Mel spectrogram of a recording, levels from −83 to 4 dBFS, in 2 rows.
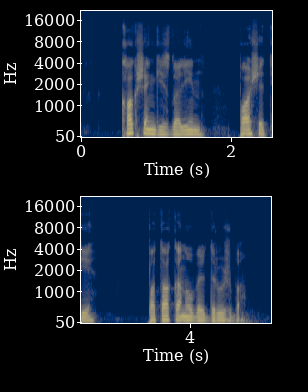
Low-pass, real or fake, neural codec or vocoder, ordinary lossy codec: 19.8 kHz; fake; vocoder, 44.1 kHz, 128 mel bands every 256 samples, BigVGAN v2; none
